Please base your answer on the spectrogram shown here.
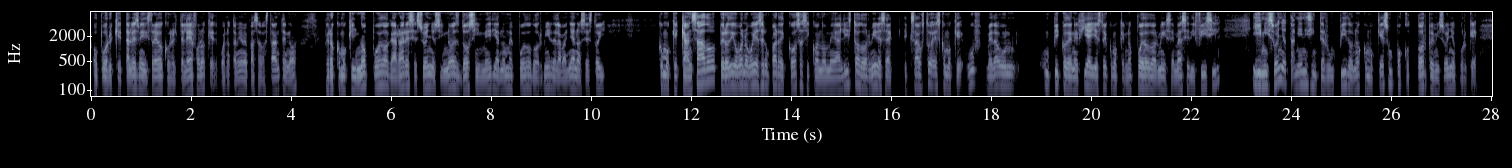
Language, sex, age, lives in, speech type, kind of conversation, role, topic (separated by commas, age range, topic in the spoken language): Spanish, male, 25-29, Spain, conversation, advice, user, ¿Cómo describirías tu fatiga mental después de pocas horas de trabajo profundo?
